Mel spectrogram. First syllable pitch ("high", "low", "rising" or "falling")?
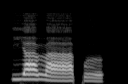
high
